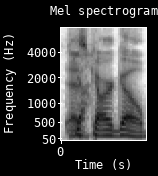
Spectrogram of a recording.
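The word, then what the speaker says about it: escargot: And why would put it there if you're not supposed to pronounce it? It is. Very good point. However, in this case, it is esargo.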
